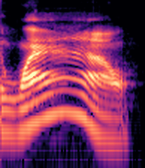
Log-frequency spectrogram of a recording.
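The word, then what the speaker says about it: WAU: just sounds so stupid it's calling it wow because it's spelled w Au so you just kind of have to say wow also the whole like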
